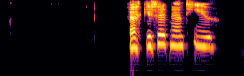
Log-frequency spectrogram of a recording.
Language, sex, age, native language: Icelandic, female, 8, Icelandic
